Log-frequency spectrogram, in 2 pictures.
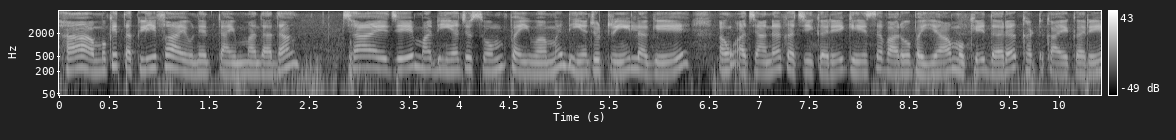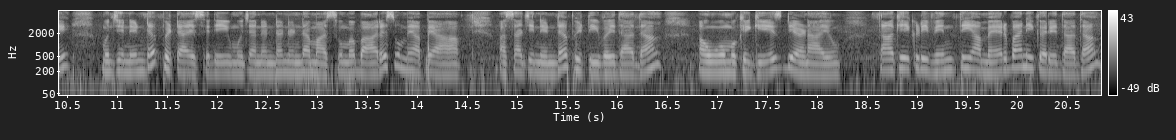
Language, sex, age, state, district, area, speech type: Sindhi, female, 30-45, Rajasthan, Ajmer, urban, spontaneous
